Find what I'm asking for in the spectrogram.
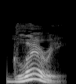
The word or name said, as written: glairy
